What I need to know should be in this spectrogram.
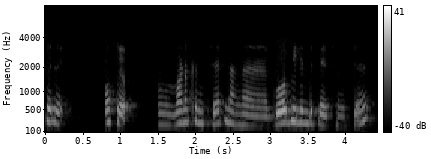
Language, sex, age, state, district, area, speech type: Tamil, female, 30-45, Tamil Nadu, Erode, rural, conversation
